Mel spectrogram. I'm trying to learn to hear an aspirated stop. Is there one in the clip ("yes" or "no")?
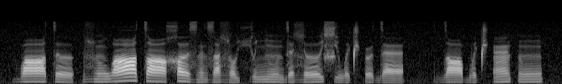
no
